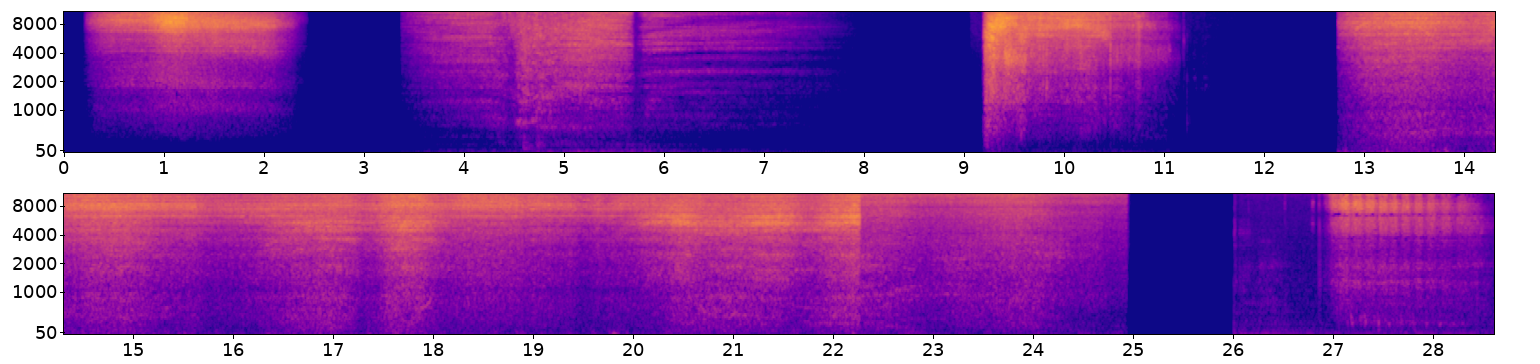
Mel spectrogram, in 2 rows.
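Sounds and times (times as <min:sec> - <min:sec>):
boa snake hissing: 0:00.2 - 0:02.4, 0:03.4 - 0:07.6, 0:09.2 - 0:11.2, 0:12.8 - 0:25.0, 0:26.9 - 0:28.6.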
